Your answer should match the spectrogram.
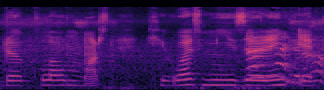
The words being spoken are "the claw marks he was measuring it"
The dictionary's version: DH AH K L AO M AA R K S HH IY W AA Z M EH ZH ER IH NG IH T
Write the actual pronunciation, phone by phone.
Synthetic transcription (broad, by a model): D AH K L AO M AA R S HH IY W AA Z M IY Z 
